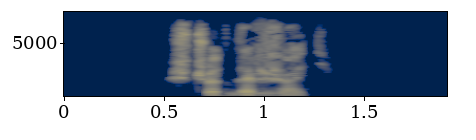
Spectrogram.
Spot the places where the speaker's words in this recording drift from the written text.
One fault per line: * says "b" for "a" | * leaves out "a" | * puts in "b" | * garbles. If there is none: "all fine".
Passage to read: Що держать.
all fine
